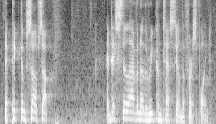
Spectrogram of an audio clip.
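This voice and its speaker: Excitable German esports caster. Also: male voice, fairly high pitch, brisk. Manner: excitable, ramps up with the action, chats with viewers. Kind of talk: solo play-by-play commentary.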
